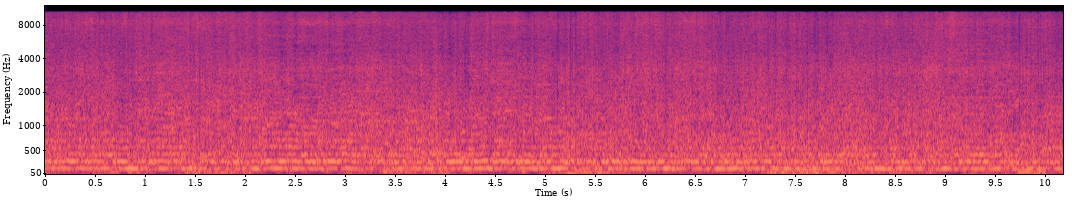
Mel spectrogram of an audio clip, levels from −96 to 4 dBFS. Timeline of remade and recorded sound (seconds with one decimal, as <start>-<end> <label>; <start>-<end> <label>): 0.0-0.7 recorded; 0.7-5.6 remade; 5.6-9.0 recorded; 9.0-10.2 remade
